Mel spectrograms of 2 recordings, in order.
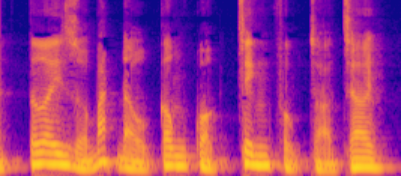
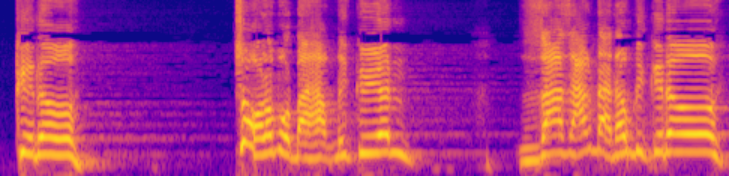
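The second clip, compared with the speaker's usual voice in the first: shouted cheering. Acted. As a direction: yell encouragement from the sidelines. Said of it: "hét lên". (hét cổ vũ giọng cao the thé)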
